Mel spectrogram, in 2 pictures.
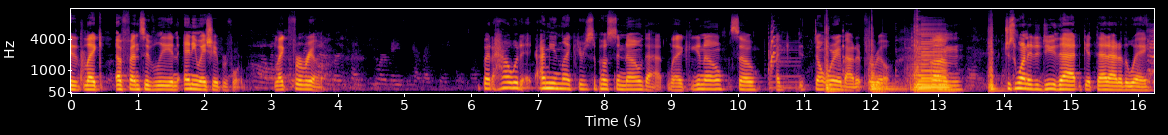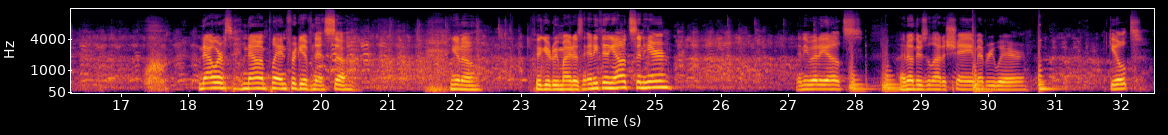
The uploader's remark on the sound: at the 30A Songwriters Festival this year for a full hour and she blew the roof off of 723 Whiskey Bravo in Seagrove, FL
